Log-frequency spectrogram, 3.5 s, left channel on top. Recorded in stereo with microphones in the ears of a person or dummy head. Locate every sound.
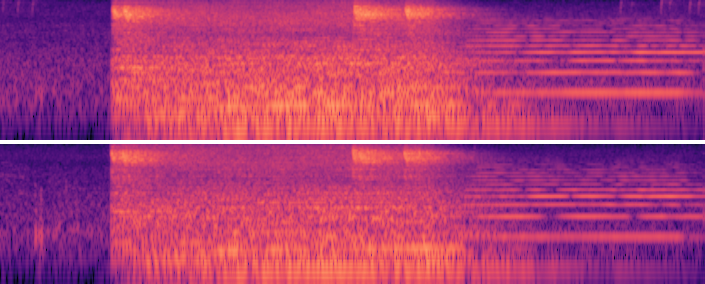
0.6 s a bird: 80° right, 1.0 m
2.3 s a trumpet: 35° right (ahead or behind), 1.0 m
